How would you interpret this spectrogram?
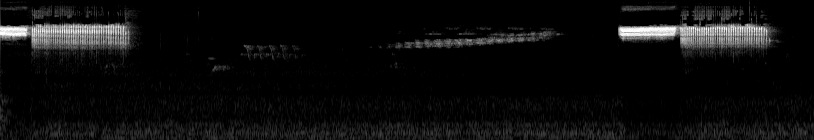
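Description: A blue-winged warbler gives its raspy bee-buzz song twice, each a loud, high two-part buzz separated by several seconds, with a fainter rising buzzy bird song in the background between them.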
